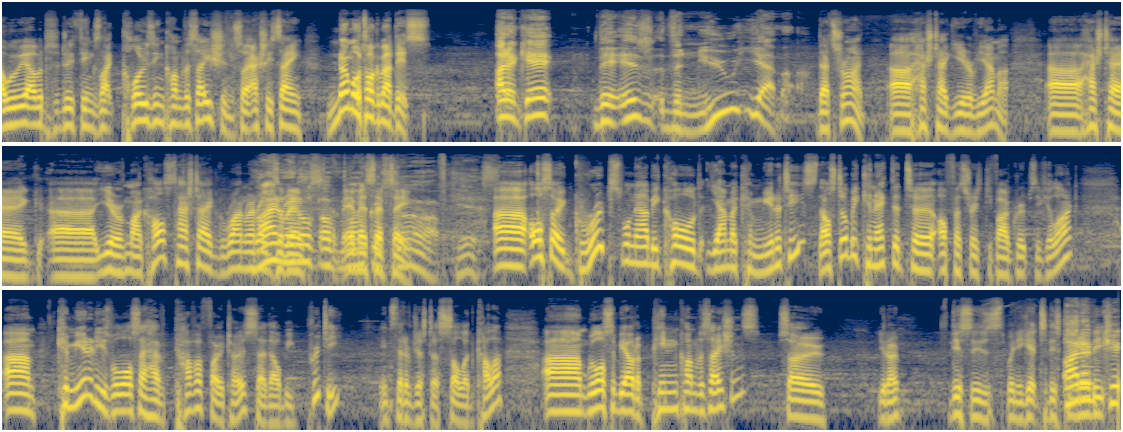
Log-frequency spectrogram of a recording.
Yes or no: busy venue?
yes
